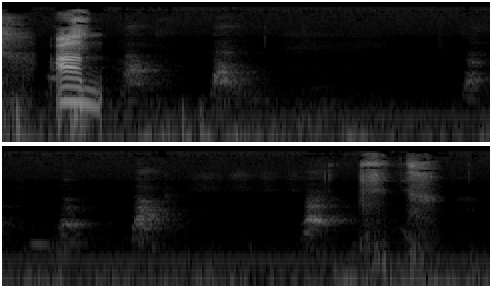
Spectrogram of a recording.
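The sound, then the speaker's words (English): A dog, Tarzo, a bit of a guard dog living in an apartment building, lets out one loud bark at the start, then a quick pair of sharper barks near the end, with quieter murmuring voices in between. “He's a little bit of a guard dog, which is not ideal when you live in an apartment building with hundreds of other people.”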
